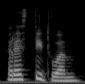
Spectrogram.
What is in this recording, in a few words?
female repair, latin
